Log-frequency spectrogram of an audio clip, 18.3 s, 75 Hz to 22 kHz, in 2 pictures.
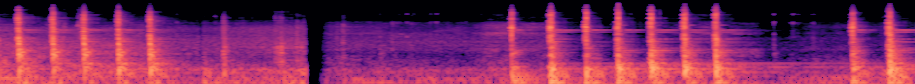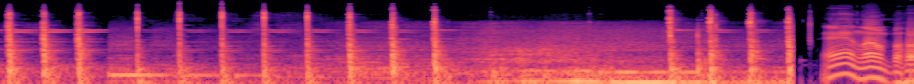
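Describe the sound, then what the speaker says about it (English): A hammer driving a fine chisel to break rust between the steering knuckle and wheel bearing on a 2015 Ram 2500 4x4 front axle: sharp, loud metallic strikes in quick bursts separated by pauses, close by. "try a finer chisel to begin with"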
